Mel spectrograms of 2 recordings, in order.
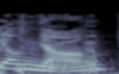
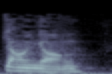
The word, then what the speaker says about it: Pyongyang: Pyongyang. – Pyongyang.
